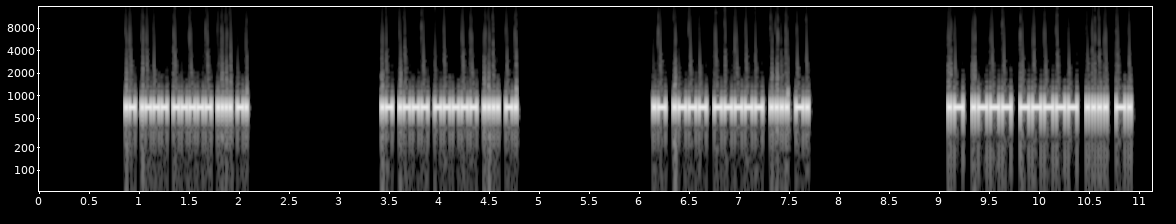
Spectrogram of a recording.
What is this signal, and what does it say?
Morse code, heard as a keyed tone, about 52 wpm, 700 Hz. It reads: AJ0HN AJ0HN AJ0HN AJ0HN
